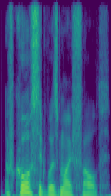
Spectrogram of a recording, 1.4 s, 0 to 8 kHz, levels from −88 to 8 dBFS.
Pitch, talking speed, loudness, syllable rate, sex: 120 Hz, 260 wpm, -18 LUFS, 5.5 syllables/s, male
